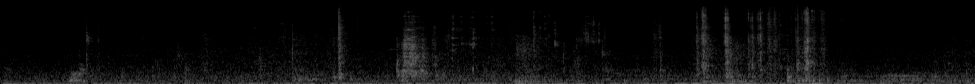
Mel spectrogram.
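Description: Paper and bamboo of a hand-made uchiwa fan rustling and scraping under a craftsman's hands as he works on it, in a few short bursts with light clicks, the loudest about four seconds in and again around seven to eight seconds in.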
